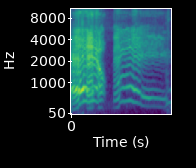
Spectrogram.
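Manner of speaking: loud, very high squeaky cry, "me" stretched. Speaker retells a woman's story about a man, imitating him in a loud squeaky voice. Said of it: "like a really loud, squeaky voice".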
